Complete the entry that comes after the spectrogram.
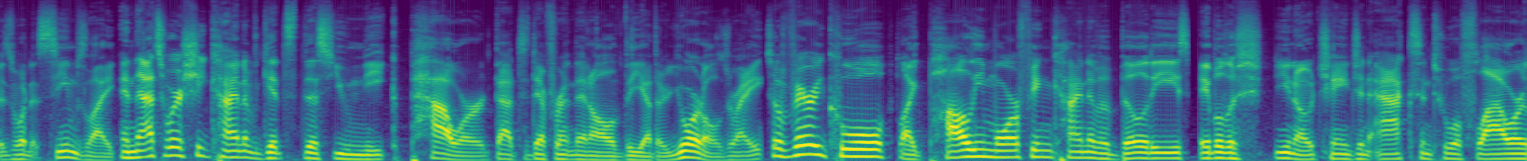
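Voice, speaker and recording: A man's voice: mid-range voice, dry recording, clean studio sound. A man hosting a reaction video, chatting casually and reading game text aloud as he comments.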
